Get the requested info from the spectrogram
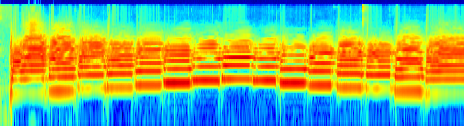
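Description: Trumpet playing an A major scale from low A up an octave and back down, evenly, a little over two notes a second, ending on a held low A. The third valve slide is kicked out for the low C sharp and D to bring those naturally sharp notes into tune.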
